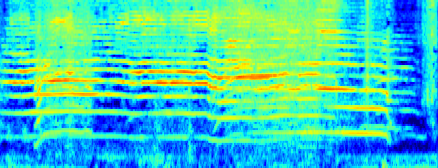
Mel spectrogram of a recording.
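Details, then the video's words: Hungry house cat asking for food with long, insistent meows that rise at the start and hold a steady pitch for over a second each, with a low background hum. "Suara Kucing Memanggil / minta makan"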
